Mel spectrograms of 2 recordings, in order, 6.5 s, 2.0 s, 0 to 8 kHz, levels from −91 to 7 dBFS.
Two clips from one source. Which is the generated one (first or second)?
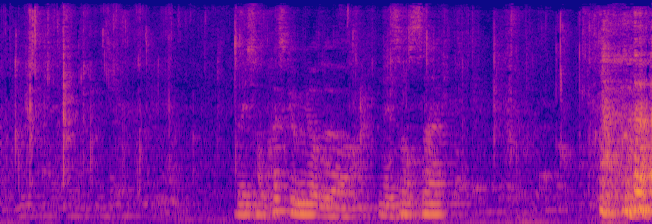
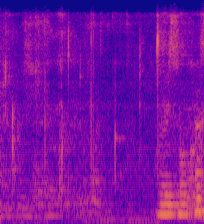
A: second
